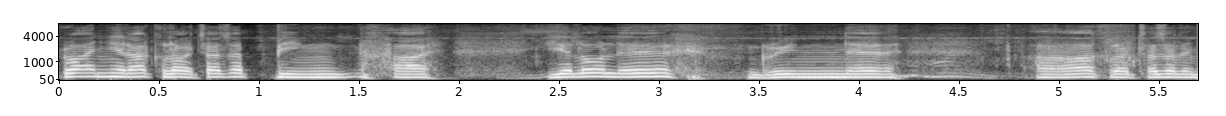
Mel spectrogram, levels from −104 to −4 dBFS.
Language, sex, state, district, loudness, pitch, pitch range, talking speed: Rengma, male, Nagaland, Kohima, -13 LUFS, 165 Hz, 155-180 Hz, 160 wpm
